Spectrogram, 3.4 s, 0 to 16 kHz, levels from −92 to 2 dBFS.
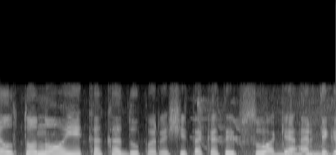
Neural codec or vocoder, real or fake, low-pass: none; real; 7.2 kHz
